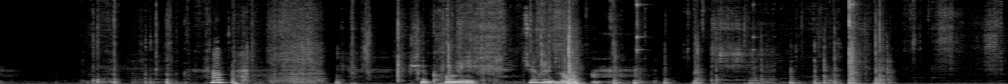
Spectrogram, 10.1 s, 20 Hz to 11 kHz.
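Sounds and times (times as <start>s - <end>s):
papery scrape: 2.4s - 3.7s, 4.3s - 5.7s, 9.2s - 10.0s.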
